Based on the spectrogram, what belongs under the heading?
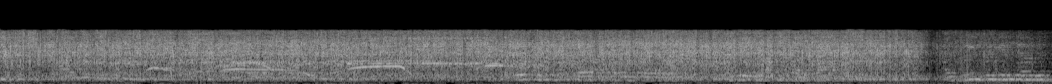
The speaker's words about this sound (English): Yeah, we played you 20 seconds of that, Megan, but the cheers went on, right? You could hear him going on, and he kept trying to get through the prayer. And at one point, he said, look, I couldn't even hear myself talk.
